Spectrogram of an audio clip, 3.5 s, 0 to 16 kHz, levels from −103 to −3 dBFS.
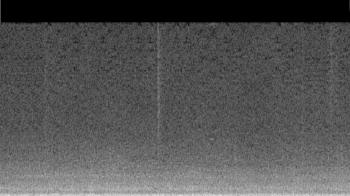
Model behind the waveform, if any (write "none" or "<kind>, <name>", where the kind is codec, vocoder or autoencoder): codec, SNAC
